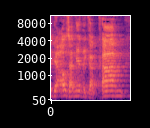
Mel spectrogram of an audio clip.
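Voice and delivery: ordinary talk, nothing marked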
